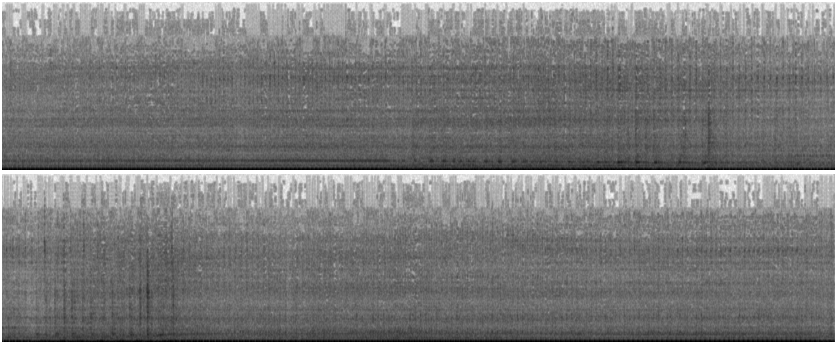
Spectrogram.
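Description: A motorcycle engine rumbles steadily close by, its pitch shifting as it slows and speeds up through curves.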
